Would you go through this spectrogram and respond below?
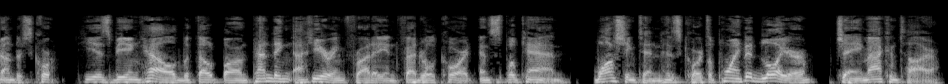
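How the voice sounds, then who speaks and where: Low-voiced man stiffly reading news. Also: breathy edge, no room sound. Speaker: news narrator. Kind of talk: scripted news narration, read verbatim.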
